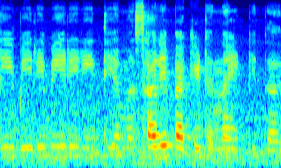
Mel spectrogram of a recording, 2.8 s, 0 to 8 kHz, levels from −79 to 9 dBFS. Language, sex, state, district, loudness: Kannada, female, Karnataka, Dakshina Kannada, -19 LUFS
